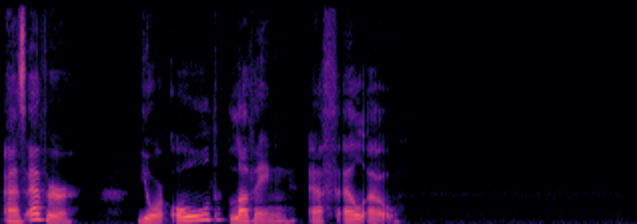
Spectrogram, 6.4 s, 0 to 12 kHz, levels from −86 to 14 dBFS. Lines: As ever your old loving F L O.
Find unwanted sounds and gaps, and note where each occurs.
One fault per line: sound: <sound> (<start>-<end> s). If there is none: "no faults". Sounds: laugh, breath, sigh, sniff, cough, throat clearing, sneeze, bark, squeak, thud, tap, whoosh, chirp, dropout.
no faults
